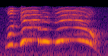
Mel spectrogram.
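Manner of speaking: very high, loud squealing shout; frantic squeaking. A narrator's reading. Hamster frantically squealing at the janitor, very high and loud. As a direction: shriek it, frantic and demanding. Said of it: "I was squeaking a blue streak".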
